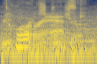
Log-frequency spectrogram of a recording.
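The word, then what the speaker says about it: Torrasque: Torask. That's how you say it.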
